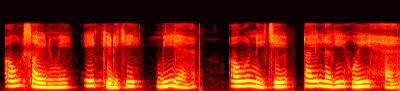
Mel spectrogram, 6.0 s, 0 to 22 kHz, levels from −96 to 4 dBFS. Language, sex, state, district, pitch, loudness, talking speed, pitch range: Hindi, female, Uttar Pradesh, Saharanpur, 205 Hz, -17 LUFS, 120 wpm, 185-220 Hz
